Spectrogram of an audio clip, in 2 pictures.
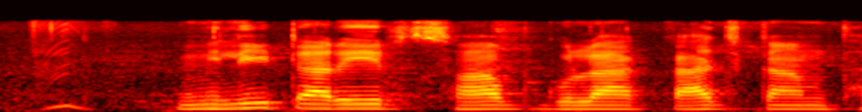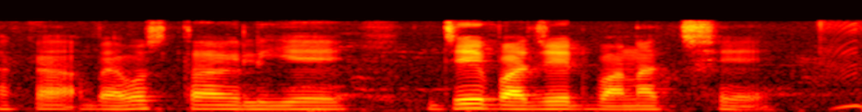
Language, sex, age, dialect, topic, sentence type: Bengali, male, 31-35, Western, banking, statement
